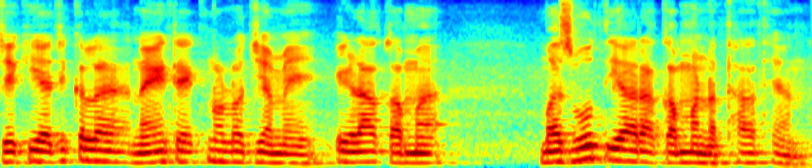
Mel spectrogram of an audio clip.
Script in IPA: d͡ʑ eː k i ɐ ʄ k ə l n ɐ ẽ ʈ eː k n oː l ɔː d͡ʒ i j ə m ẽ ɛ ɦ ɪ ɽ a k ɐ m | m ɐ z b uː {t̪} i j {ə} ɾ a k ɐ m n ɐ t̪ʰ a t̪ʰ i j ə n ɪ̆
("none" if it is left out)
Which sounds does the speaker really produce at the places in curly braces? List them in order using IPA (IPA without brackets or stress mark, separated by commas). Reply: t̪, a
